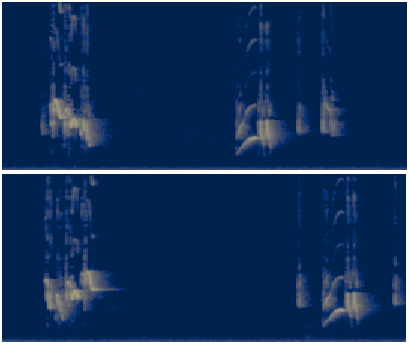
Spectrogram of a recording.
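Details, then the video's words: A yellow-fronted canary (Mozambique serin) sings short, bright, high twittering phrases of about a second each, repeated every three seconds, with a faint low hum behind. "طائر الياسمين الموزمبيقي serin mozambique"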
